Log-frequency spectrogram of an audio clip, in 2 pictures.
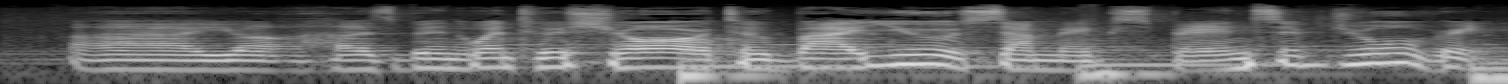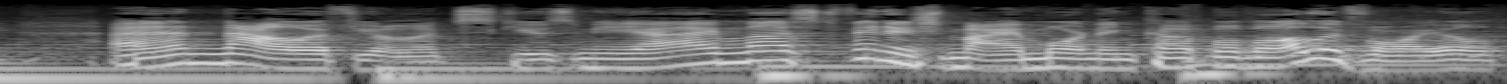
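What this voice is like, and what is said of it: Thick put-on Greek accent. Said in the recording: “The captain, in his deliciously thick Greek accent, tells Michelle ... he sounded exactly like that.”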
